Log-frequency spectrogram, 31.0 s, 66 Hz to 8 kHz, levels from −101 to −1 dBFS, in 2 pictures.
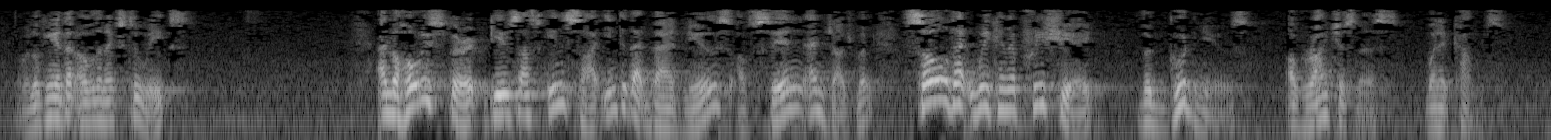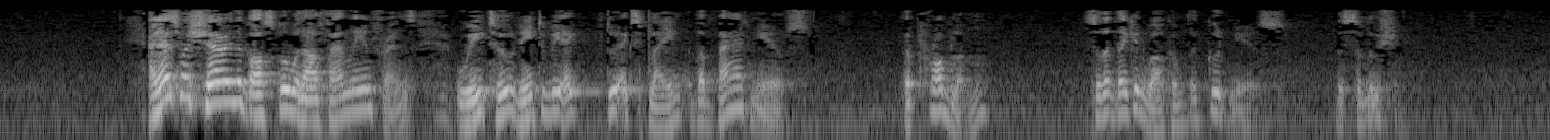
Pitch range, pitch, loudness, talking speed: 145-225 Hz, 180 Hz, -36 LUFS, 135 wpm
